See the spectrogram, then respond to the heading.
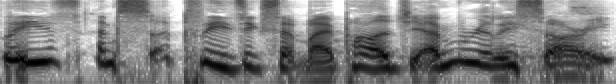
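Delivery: put-on sobbing. Playing a character apologizing to another character, fake crying. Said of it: "Cry it out, crybaby".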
